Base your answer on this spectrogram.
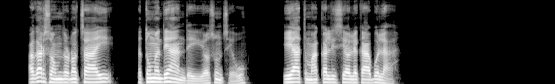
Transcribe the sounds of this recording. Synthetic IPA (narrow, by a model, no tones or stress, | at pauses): ɐɡəɾs̬ɔmd͡zɽ̃ɔt͡saːi | t̪at̪ʊmɛ̃d̪ʱjaːnd̪eːijɔsʊ̃nt͡seːu | kiaːt̪makɐlisɪjaulɛkaːboːla̰ː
